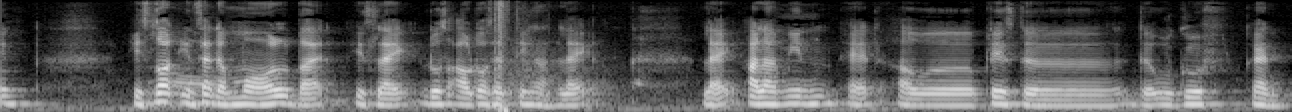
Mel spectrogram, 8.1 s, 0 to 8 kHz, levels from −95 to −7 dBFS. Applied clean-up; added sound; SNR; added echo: none; Gunshot, gunfire; 16 dB; none.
